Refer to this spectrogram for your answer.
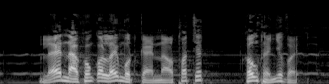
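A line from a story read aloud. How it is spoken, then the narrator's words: Troubled mutter. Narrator (Vietnamese): Vân Thiên Nhạc chau mày, lẩm bẩm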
